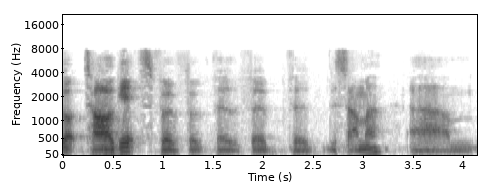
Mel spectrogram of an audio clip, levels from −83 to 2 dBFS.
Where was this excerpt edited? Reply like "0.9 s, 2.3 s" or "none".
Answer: none

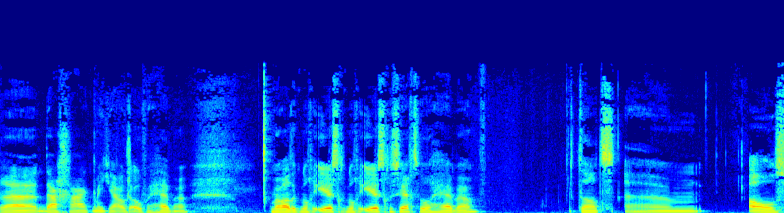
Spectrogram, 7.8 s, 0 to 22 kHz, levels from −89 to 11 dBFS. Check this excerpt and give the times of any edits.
0.9 s, 1.3 s, 3.4 s, 5.8 s

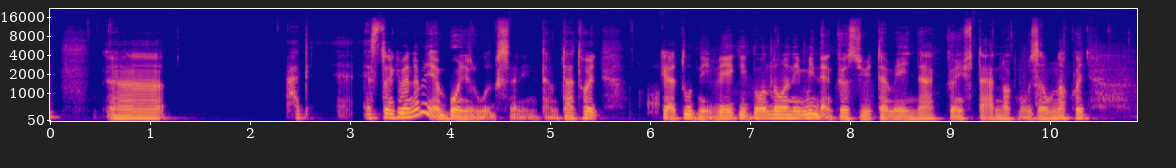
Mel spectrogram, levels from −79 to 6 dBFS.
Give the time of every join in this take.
3.0 s, 4.5 s, 6.1 s, 9.6 s

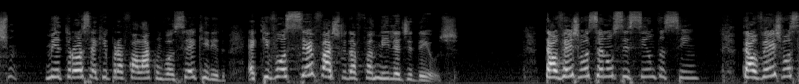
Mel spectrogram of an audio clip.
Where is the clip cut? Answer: 3.4 s

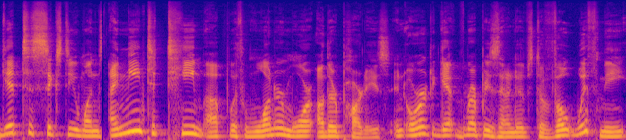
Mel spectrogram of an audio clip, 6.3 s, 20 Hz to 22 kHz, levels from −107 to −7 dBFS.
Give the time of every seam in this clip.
1.0 s, 4.6 s

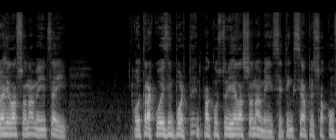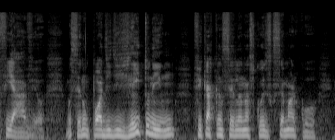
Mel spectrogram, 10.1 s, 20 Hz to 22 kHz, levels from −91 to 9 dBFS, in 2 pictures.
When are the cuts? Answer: none

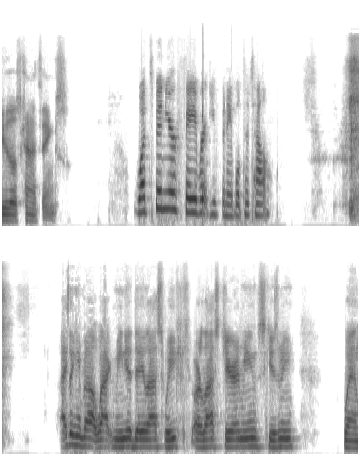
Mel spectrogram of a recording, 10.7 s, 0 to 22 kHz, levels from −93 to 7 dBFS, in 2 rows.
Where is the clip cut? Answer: 3.1 s, 6.3 s

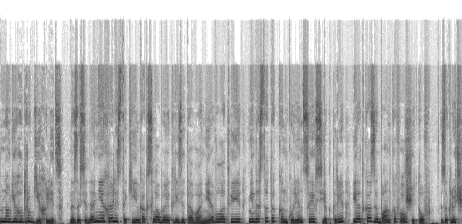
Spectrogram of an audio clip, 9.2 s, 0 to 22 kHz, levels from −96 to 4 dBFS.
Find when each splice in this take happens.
2.1 s, 2.8 s, 6.3 s, 8.1 s

